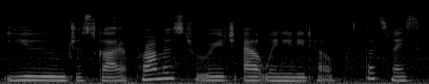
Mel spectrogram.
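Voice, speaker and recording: Live streaming a read-through of an online course, a woman talks a little slowly in a lowish voice, with slight background noise. Her delivery is hesitant, peppered with ums and restarts, and she adds chatty asides and small laughs.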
